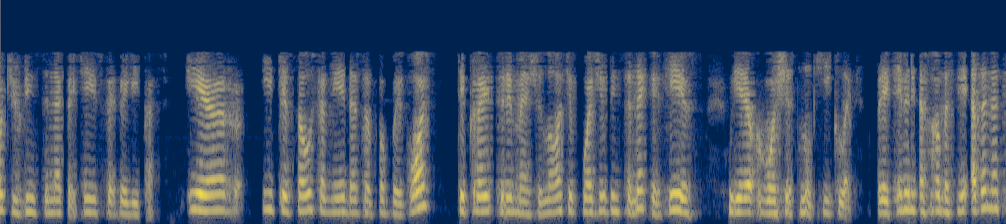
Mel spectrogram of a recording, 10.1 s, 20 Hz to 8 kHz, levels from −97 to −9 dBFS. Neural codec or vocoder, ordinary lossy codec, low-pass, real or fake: codec, 16 kHz, 0.5 kbps, FunCodec, trained on LibriTTS, 25 frames a second; AAC, 16 kbps; 7.2 kHz; fake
